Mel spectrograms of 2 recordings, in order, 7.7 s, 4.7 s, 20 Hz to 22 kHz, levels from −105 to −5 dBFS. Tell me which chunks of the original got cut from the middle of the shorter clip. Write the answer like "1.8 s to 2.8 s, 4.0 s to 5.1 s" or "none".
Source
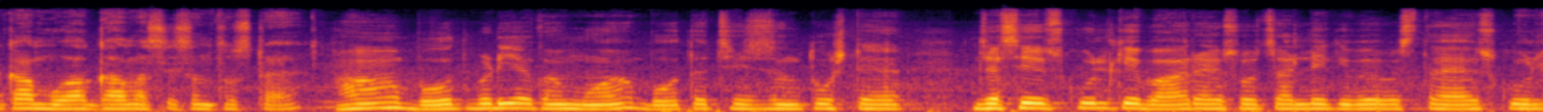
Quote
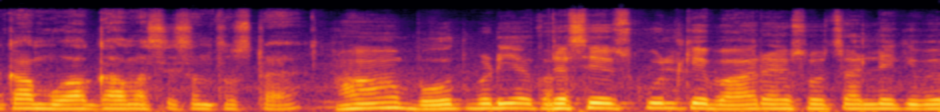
2.7 s to 4.9 s

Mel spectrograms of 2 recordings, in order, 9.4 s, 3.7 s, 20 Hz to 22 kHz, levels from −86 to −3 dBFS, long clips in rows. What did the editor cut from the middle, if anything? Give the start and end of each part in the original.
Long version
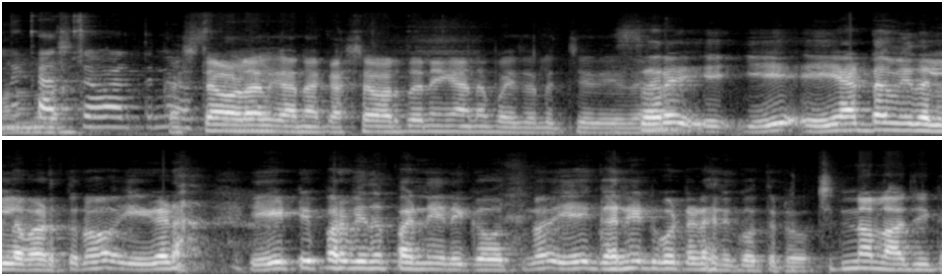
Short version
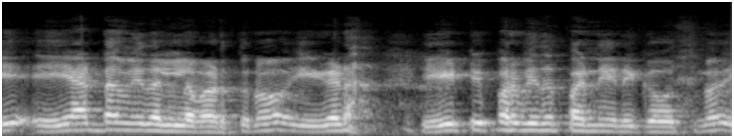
none

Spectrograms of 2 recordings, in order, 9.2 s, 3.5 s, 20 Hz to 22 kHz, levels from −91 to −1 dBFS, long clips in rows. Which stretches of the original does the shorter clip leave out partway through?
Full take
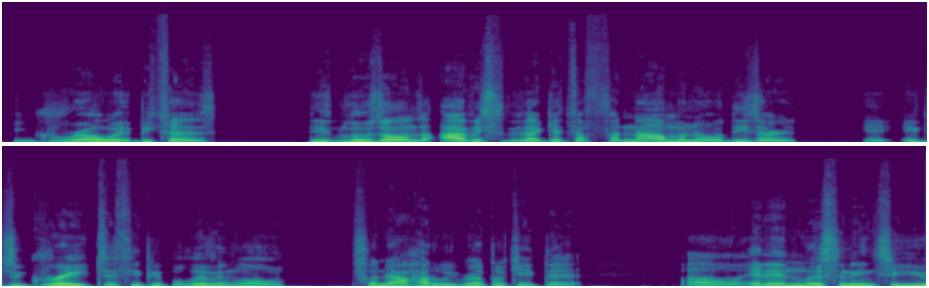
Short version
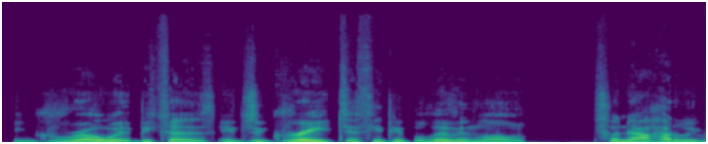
1.1 s to 4.5 s

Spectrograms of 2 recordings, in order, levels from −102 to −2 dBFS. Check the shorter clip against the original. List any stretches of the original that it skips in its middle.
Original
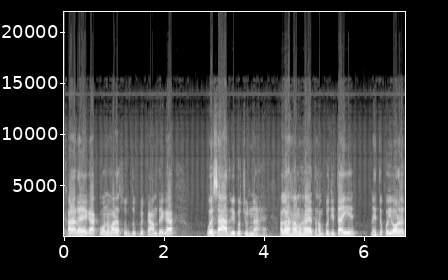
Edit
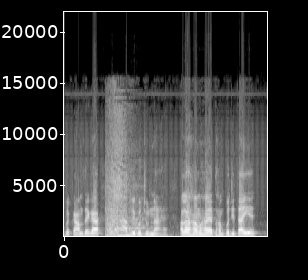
2.8 s to 3.3 s

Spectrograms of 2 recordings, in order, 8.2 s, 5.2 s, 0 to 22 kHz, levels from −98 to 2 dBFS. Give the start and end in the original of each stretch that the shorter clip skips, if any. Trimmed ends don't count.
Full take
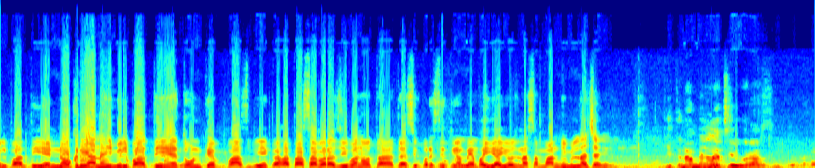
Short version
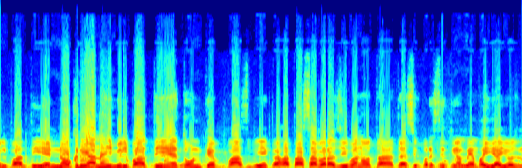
none

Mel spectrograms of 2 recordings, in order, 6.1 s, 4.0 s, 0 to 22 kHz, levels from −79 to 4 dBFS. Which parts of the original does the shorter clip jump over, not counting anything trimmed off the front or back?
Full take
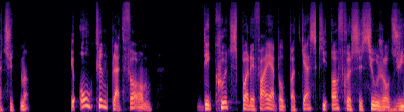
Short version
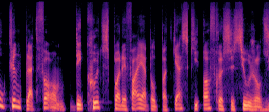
2.3 s to 2.9 s

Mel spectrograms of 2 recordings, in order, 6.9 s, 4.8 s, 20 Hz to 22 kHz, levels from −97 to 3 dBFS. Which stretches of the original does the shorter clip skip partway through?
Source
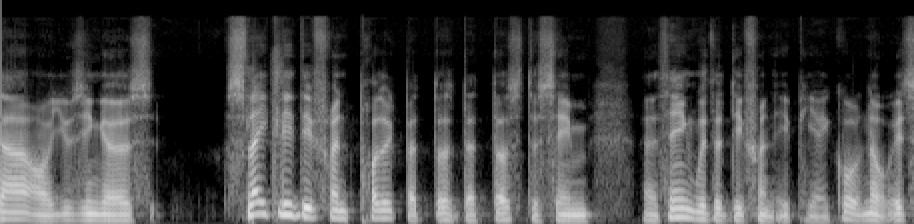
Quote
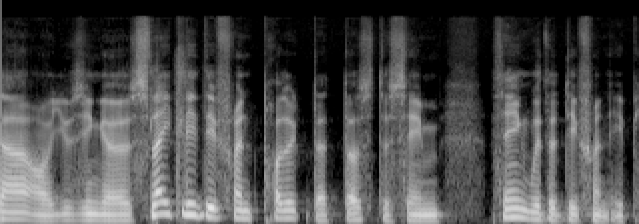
1.0 s to 1.8 s, 3.0 s to 3.4 s, 4.8 s to 4.9 s

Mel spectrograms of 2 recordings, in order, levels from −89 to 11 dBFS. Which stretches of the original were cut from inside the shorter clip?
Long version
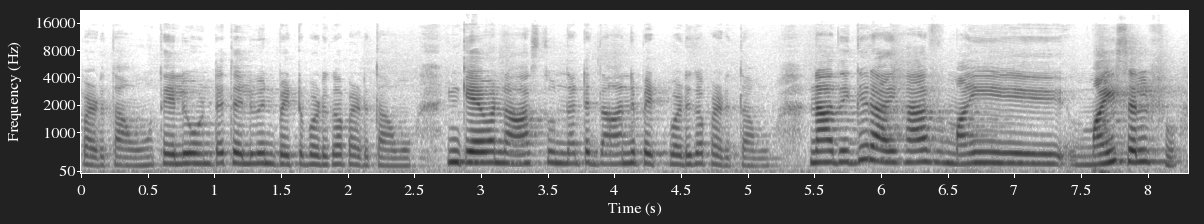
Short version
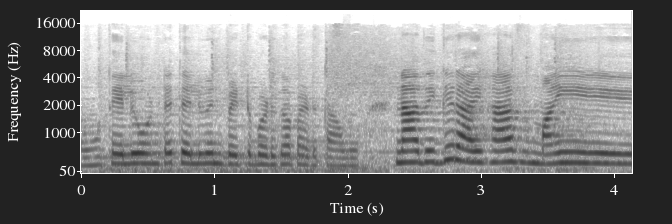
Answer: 2.5 s to 5.2 s

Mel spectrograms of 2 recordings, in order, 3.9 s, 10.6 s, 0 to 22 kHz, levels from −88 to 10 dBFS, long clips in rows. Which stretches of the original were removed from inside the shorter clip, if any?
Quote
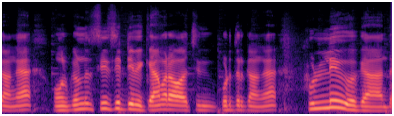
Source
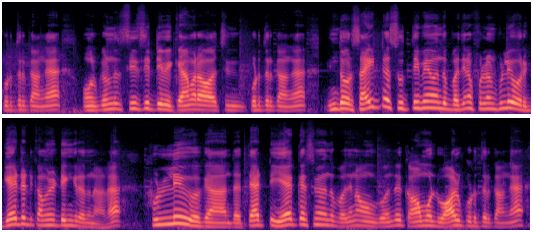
3.2 s to 6.6 s

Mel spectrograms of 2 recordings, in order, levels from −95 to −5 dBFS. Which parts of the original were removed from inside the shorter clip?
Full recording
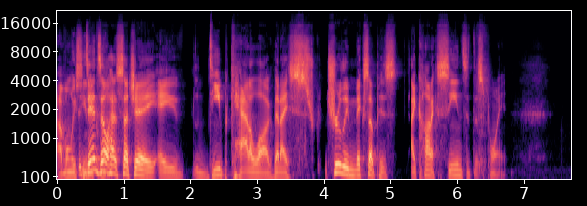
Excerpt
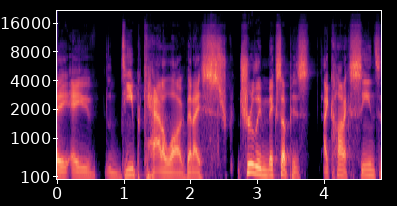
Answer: none

